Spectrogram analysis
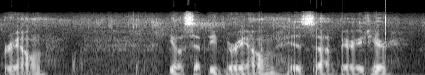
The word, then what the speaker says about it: Brion: Locals say Brion, but Elio, who just showed us through, called it Brion.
